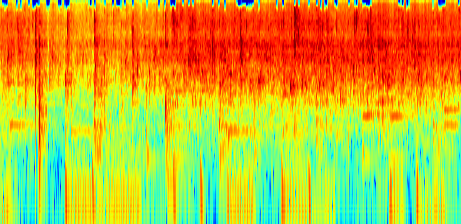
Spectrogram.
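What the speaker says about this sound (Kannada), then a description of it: "ಲೋ ಫ್ಲೇಮಲ್ಲಿ ಇಟ್ಟು ಫ್ರೈ ಮಾಡಿ" Chana dal, urad dal, curry leaves and green chillies fry on low flame for beetroot palya, a steady close sizzle punctuated by repeated metallic scrapes and knocks of a spatula against the pan, with no talking.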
